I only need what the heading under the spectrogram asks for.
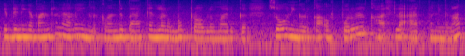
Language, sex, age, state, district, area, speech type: Tamil, female, 18-30, Tamil Nadu, Salem, urban, spontaneous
